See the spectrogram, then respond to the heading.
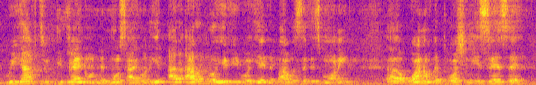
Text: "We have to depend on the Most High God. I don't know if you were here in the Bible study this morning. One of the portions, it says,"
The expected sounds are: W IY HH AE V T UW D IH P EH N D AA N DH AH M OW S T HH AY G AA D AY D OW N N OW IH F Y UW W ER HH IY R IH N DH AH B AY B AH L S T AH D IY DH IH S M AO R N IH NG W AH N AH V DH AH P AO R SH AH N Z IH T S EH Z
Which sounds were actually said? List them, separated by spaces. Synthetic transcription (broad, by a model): W IY HH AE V T UW D IH P EH N D AA N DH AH M OW S T HH AY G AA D AY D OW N N OW IH F Y UW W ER HH IY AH IH N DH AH B AY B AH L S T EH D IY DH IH S M AO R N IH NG W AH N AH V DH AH P AO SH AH N IH T S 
